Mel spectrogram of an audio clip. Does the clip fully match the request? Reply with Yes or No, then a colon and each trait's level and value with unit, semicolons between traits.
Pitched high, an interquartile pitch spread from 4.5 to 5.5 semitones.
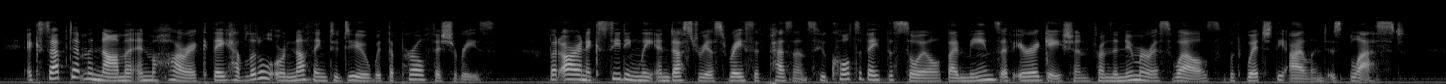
No: medium, 175 Hz; average, 4.9 semitones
